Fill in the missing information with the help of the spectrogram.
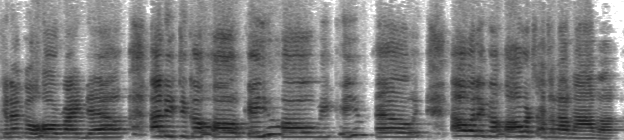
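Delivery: high, loud hammed-up wailing; mock tearful pleading. Fallen recruit begging to go home, mock wailing. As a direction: beg like a homesick child in tears.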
